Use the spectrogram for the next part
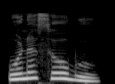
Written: ಒಣಸೋಗು

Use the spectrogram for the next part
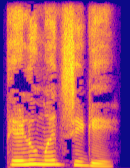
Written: ತೆಳುಮಜ್ಜಿಗೆ

